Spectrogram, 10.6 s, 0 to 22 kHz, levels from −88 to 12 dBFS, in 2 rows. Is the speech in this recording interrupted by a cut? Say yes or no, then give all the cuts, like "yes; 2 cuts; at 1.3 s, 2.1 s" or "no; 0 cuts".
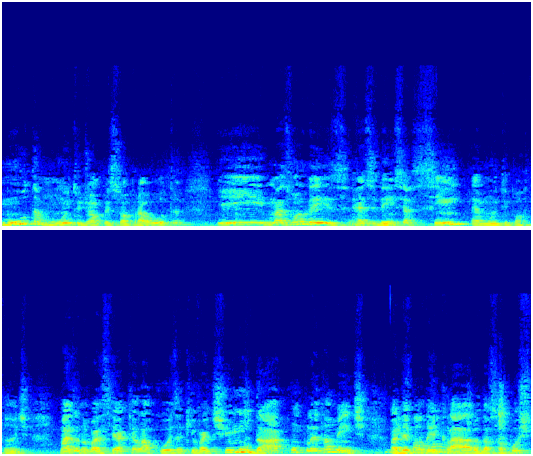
yes; 2 cuts; at 3.5 s, 6.1 s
